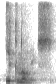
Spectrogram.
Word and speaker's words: economics: So some people will say E, some people will say A. So both pronunciations are free variations of that word.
